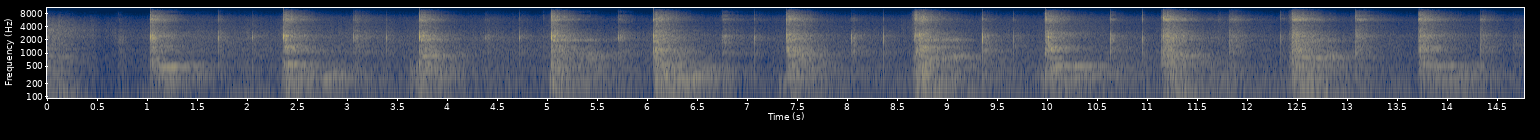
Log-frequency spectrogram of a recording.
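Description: Bharatanatyam practice beat: a wooden stick (thattu kazhi) struck on a wooden block (thattu palagai) keeps time for barefoot dancers' steps. The taps are sharp and even, a strong one about every 1.3 seconds with a lighter one in between.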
